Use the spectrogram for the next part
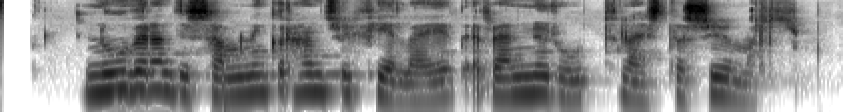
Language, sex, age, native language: Icelandic, female, 30-39, Icelandic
